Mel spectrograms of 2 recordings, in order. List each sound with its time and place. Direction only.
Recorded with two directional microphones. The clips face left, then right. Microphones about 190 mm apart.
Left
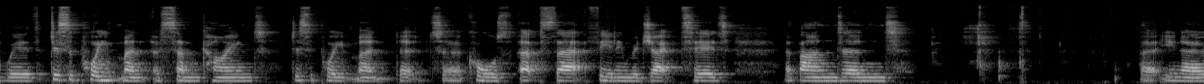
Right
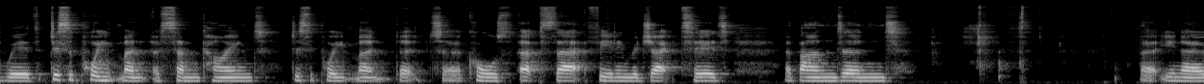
0.1 s speech: 45° right (ahead or behind)
11.3 s speech: 45° right (ahead or behind)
